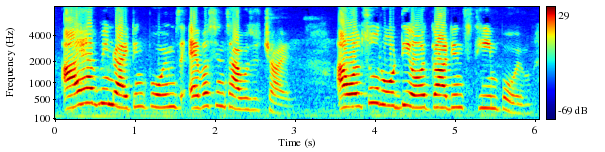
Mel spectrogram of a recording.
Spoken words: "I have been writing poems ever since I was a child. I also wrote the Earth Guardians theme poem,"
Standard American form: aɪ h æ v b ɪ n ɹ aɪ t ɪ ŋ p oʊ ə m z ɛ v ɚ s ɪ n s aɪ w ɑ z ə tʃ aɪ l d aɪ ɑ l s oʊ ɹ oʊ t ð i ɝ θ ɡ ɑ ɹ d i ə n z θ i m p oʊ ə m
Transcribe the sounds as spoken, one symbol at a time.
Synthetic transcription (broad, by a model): aɪ h æ v b ɪ n ɹ aɪ t ɪ ŋ p oʊ ə m z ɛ v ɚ s ɪ n s aɪ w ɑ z ə tʃ aɪ l d aɪ ɑ l s oʊ ɹ oʊ t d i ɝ t ɡ ɑ ɹ d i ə n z t i m p oʊ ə m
